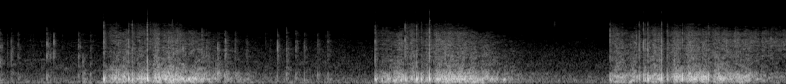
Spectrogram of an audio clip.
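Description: Distant aerial fireworks: three booms, about a second in, near four seconds and about six seconds in, each starting sharply and rolling away over a second or so. Faint crackling pops fall between them.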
